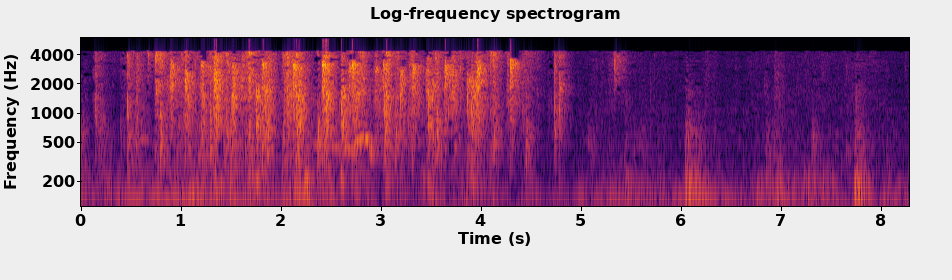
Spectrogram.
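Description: An audience breaks into a round of applause: a dense, loud clatter of many hands clapping for about five seconds, then thinning out into a few scattered claps.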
